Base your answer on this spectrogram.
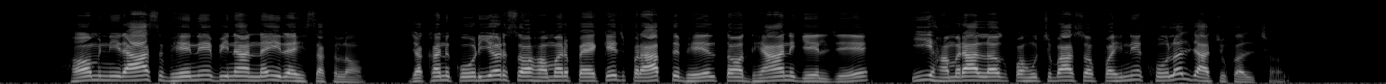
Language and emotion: Maithili, sad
